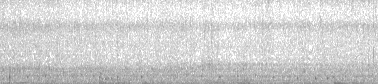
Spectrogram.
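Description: Spice masala sizzling steadily in a frying pan as drained rice and dal are tipped into it, with faint scattered ticks.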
